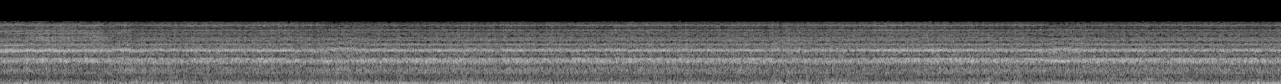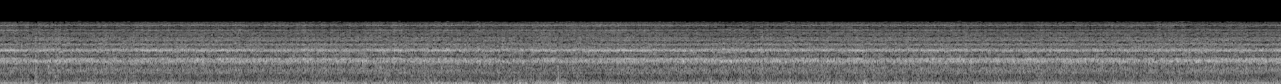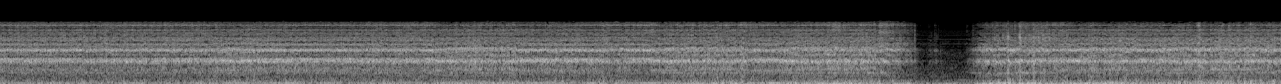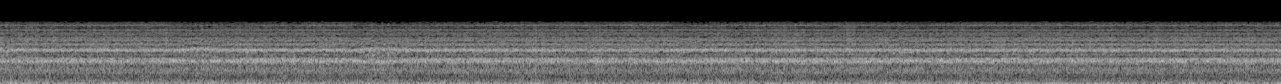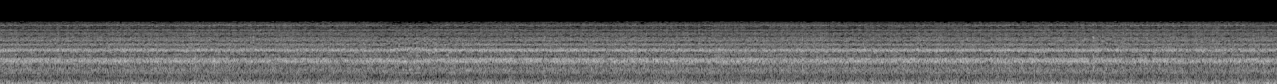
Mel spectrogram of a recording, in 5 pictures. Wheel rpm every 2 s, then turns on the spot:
160, 160, 160, 160, 160, 160, 160, 160, 160, 160, 160, 160, 160, 160, 160, 160, 160, 70, 160, 160, 160, 160, 160, 160, 160, 160, 160, 160, 160, 160, 160, 160.
none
